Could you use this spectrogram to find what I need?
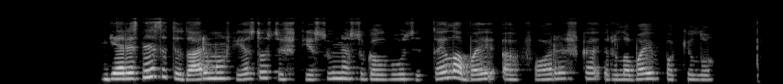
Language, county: Lithuanian, Marijampolė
